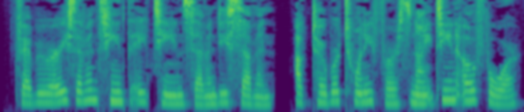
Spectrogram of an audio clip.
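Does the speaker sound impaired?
No.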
